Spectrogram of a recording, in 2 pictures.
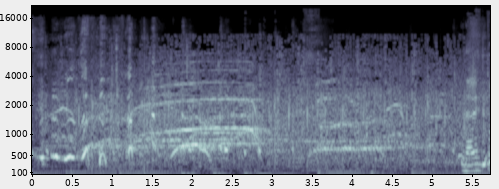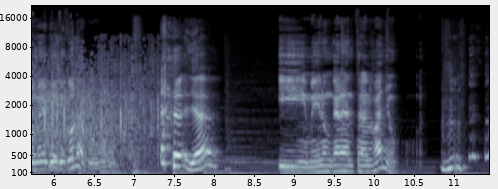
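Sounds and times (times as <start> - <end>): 
scattered laughter: 0.0 - 1.8, 7.3 - 7.6, 10.8 - 11.4
cheering voices: 0.0 - 7.4
crowd clapping: 0.0 - 7.7
speech: 5.4 - 8.2, 8.8 - 11.3.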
